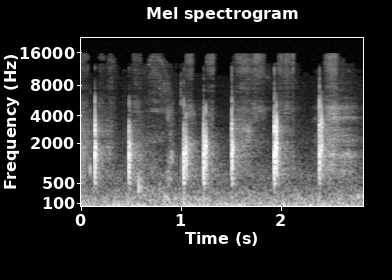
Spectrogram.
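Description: Writing on a board during a physics lecture produces a string of short, scratchy strokes, faint and sharp, at a brisk, slightly uneven rhythm.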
